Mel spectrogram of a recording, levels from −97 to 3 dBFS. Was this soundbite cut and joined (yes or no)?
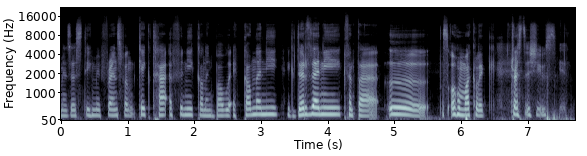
yes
